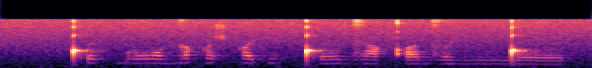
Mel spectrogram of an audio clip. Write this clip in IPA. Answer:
ǃʼ ɛ k ɡ u ʁʷ æ ɡʲ u q ɔ ʃ q i xʲ ɛ ǃʰ ɛ d͡z ɑ qʼ ʊ d͡z ʌ j n ɪ ŋ͡ǃ ɛ

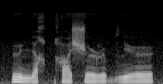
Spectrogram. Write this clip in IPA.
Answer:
ɨ nʲ a χ qʰ ɛ ʃ ʏ ɭ ɨ b lʲ ø

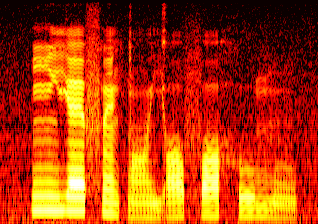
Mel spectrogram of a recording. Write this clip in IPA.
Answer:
ĩ˦ j ɛ˦ f ɛ̃˦˨ k͡p ɔ̃˨ j ɔ˨˦ f ɔ˦ h u˧ m ũ˨

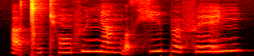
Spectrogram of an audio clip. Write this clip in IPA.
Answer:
a̰ ɡ͡ǀ ɔ cʰ õ f ʉ ɲ ã ŋ ɔ̰ θ ç i p œ f e ɲ

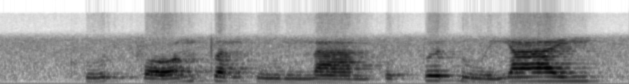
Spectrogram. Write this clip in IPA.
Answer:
kʰ uː˨˥ t̚ f ɔː˨˥ n t̪ ɐ˧ ŋ p uː˨ ŋ n̪ aː˨ m p ʊ˨ k̚ p ɵ˥ t̚ uː˨ j aː˥ j

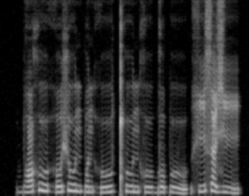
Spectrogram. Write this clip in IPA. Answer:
bʱ ɒ x uː h o ʃ uː n p o n h uː ǃʰ uː n x uː ɡ o p uː | x i s æ ʑ iː

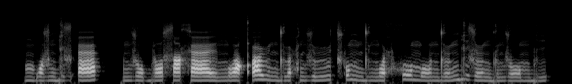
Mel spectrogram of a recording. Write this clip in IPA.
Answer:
m b ɔ z ŋ ɡ i z ʔ æ | n z o b y sˤ i x æː ɪ̯ ŋ oː qʼ ʉː n d ʉː ħ n z ʉː t͡sʼ o ŋ n d y ŋ o ħ x oː m oː n d ø ŋ ɡ i z ø ŋ ɡ ʉ n z oː m b i

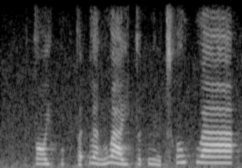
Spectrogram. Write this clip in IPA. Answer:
t̪ ɔː˧ j kʷ ɪ˨ k̚ t̪ ɐ˨˥ t̚ l ɐ˨˥ n w aː˧ j t̪ ɵ˧ t̚ n̪ ɪ˨˩ ŋ t͡sʰ o˥ w kʷ aː˥

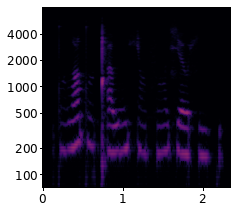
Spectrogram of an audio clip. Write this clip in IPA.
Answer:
tˤ a̤ ðˤ a tˤ a̤ ǃʼ a w ɛ̤ ç a̤ sˤ i̤ ɕ ɛ ʊ̯ ɬ i̤ k

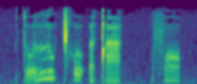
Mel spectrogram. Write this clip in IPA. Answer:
t o̰˨ lː u˦ ǁʰ o̰˦ ʔ ɐ˨ ǃ a˨ | f ɔ˨

